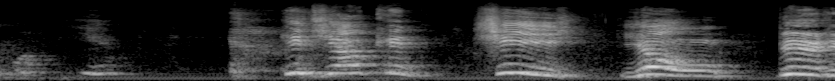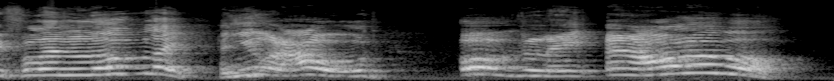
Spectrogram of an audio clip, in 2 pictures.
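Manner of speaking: high, loud incredulous outburst; mock him, high and outraged; high indignant voice. Man mocking the old leprechaun, high and loud.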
